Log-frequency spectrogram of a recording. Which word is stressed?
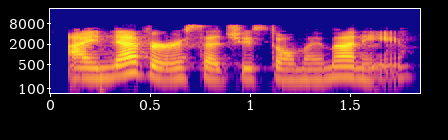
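never. The word never carries the stress. It is a flat denial. "is just an emphatic denial of the fact"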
